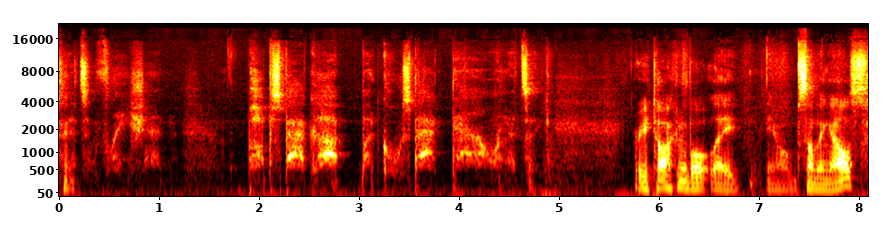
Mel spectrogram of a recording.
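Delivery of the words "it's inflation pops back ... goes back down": creepy, breathy whisper, breathed out. Mocking how inflation gets described, creepy Joe Biden voice. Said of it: "with a creepy voice".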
